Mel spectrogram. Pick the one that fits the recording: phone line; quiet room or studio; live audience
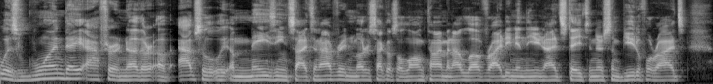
quiet room or studio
